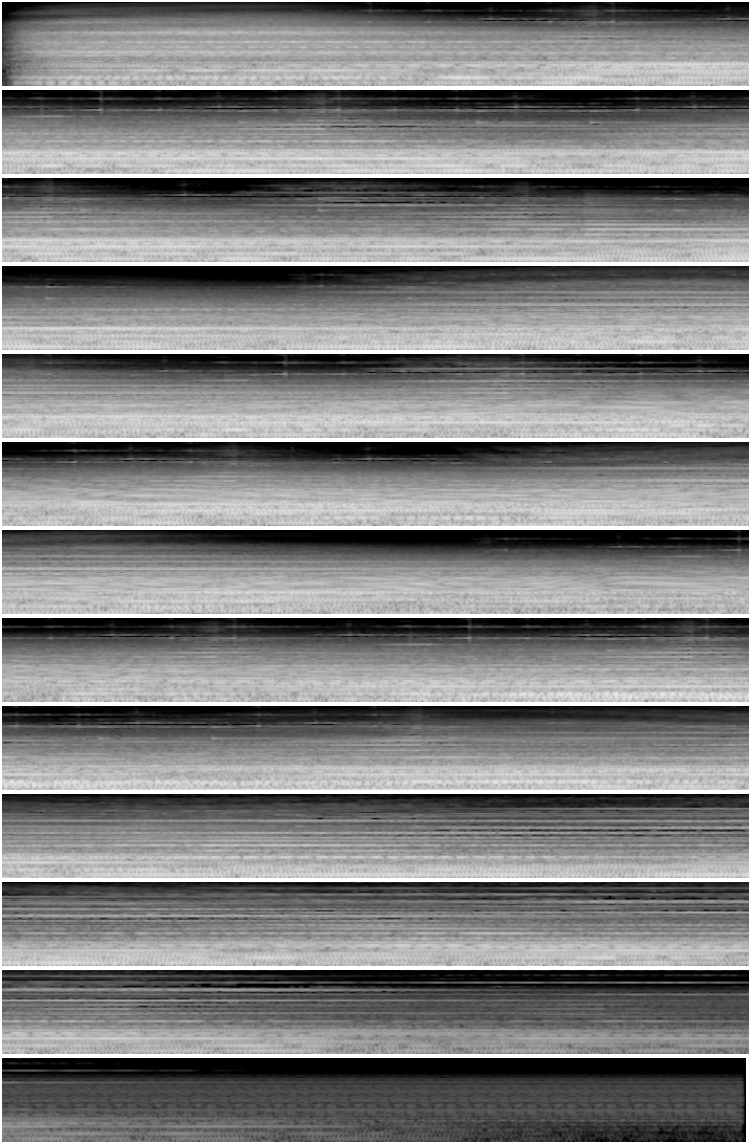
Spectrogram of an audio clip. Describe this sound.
terror ambience
Digitally made, though I can't remember what I exactly did... probably clicked a few buttons and pushed my keyboard around a few times 'till something happened in my program (was it even running when I did that?)
enjoy :)
alien, aliens, ambient, apocalypse, background, creepy, dark, drone, haunted, hidden, horror, mysterious, phantom, scare, scared, scary, sinister, spooky, suspense, terrifying, terror, x-com, xcom, zombie, zombies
